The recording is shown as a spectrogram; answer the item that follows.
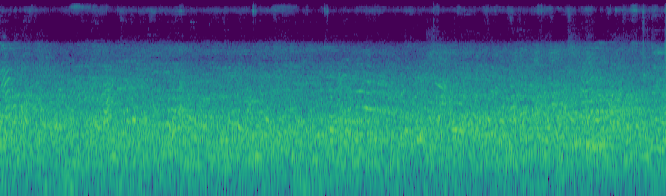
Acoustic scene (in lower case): crowded indoor space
